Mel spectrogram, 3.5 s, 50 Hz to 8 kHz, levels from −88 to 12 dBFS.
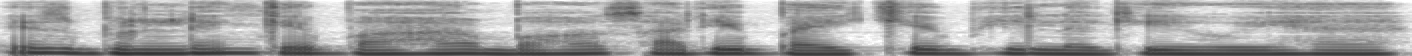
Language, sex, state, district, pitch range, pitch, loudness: Hindi, male, Jharkhand, Palamu, 140-155 Hz, 150 Hz, -16 LUFS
